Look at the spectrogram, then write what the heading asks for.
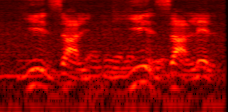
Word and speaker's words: Iezalel: Sans plus tarder, nous entré dans le dernier génie pour mardi 16 juin, mardi 16 juin 2023, qui c'est Yezalel qui s'écrit IEZALEL lycéon chérubin.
